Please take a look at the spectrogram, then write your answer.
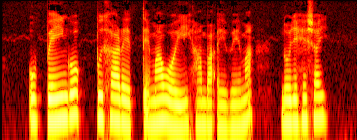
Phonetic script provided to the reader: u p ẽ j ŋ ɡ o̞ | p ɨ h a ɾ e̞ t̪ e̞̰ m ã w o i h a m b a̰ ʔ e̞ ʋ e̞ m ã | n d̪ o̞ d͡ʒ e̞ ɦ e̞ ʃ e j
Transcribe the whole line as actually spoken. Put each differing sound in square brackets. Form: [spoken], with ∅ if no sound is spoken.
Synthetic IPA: u p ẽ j ŋ ɡ o̞ | p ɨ h a ɾ e̞ t̪ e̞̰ m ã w o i h a m b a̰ ʔ e̞ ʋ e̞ m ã | n d̪ o̞ d͡ʒ e̞ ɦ e̞ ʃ [a] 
